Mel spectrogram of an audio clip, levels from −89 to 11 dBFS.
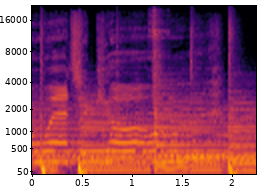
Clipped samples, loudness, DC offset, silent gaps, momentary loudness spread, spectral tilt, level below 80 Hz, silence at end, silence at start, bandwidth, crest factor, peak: under 0.1%; -19 LUFS; under 0.1%; none; 2 LU; -6.5 dB/octave; -24 dBFS; 0 s; 0 s; over 20 kHz; 16 dB; 0 dBFS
